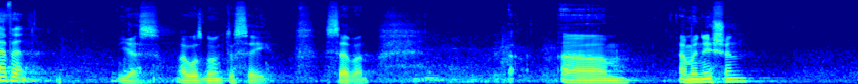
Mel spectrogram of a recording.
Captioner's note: laughter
